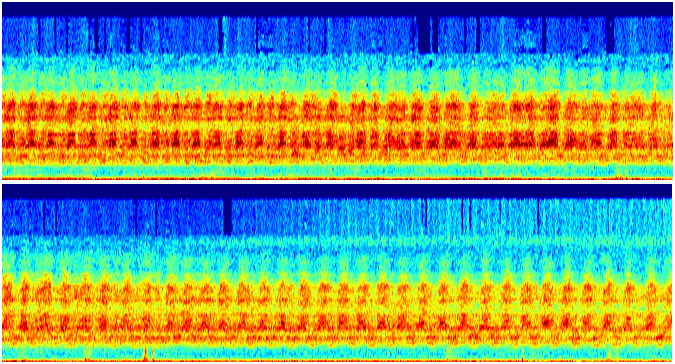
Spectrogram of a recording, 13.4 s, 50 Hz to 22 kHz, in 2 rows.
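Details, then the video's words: A summer chorus of cicadas in Osaka on July 17th, 2024, recorded while walking: steady, pulsing high-pitched droning throughout, with faint clicks and a constant low hum of vehicles in the background. "Catching the sound of cicadas in Osaka"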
